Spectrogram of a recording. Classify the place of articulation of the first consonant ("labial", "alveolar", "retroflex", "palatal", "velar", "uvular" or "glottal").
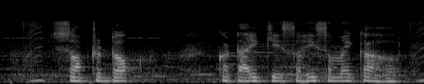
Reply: alveolar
